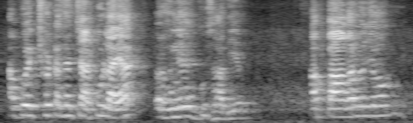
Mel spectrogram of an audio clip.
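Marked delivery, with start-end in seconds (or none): none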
